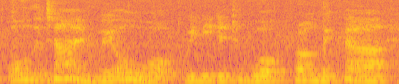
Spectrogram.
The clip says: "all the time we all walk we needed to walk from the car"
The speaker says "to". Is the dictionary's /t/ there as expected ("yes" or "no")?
yes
